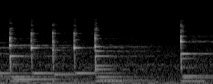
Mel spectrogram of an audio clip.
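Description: Phone alarm ringtone going off for a 5 a.m. wake-up: a short melody of quick notes that stops briefly near the middle and then starts over.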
